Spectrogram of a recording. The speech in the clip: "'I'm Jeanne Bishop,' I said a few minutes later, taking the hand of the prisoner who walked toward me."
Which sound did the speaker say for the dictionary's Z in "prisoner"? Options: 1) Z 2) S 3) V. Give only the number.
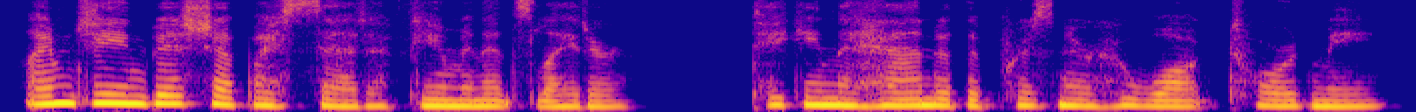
1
